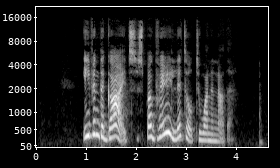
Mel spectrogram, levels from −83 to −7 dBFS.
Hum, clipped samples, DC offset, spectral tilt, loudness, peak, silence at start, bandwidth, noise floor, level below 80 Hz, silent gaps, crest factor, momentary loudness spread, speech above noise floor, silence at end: none; under 0.1%; under 0.1%; -3.5 dB/octave; -17 LUFS; -2 dBFS; 0.95 s; 15.5 kHz; -66 dBFS; -62 dBFS; none; 18 dB; 12 LU; 48 dB; 0.75 s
